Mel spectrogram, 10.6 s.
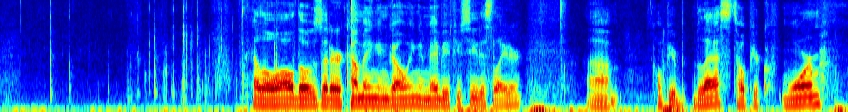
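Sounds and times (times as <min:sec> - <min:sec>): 
person drinking water: 0:00.2 - 0:03.1
speech: 0:03.2 - 0:06.6, 0:07.3 - 0:10.5.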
